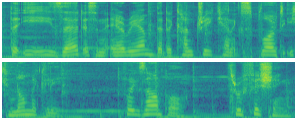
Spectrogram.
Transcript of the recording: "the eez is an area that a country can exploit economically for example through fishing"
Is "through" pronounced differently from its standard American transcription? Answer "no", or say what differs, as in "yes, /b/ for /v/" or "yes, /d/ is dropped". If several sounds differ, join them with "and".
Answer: no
